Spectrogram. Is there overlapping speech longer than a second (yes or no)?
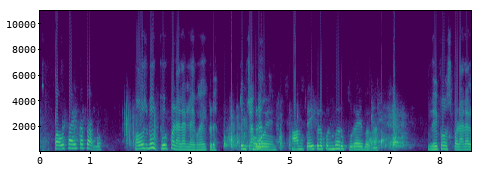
no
